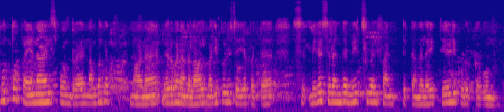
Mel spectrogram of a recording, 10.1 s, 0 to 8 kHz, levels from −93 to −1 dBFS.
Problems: background conversations at intervals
